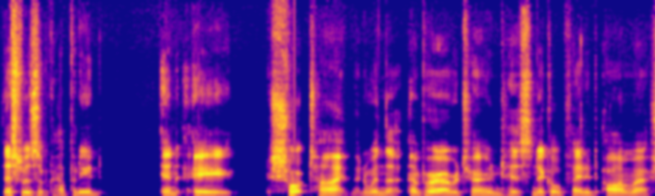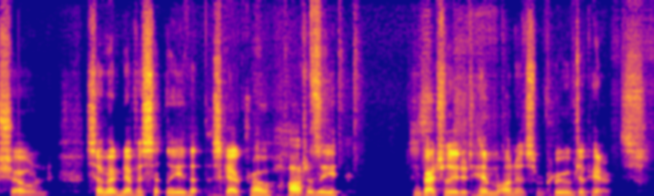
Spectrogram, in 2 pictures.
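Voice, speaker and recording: A man narrating a children's storybook aloud, a little halting as he reads. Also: mid-range voice. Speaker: narrator, streamer reading aloud.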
